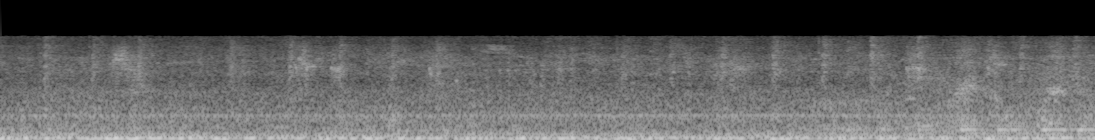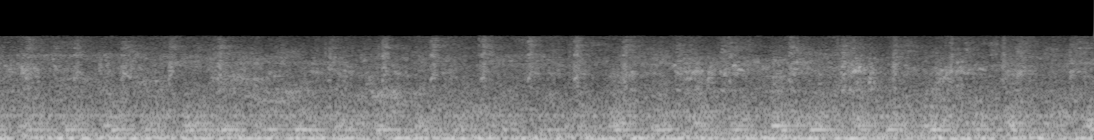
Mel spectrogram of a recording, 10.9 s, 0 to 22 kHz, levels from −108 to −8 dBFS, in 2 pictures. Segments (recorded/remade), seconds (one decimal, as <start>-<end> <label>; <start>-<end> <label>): 0.0-1.4 remade; 1.4-2.0 recorded; 2.0-2.5 remade; 2.5-6.7 recorded; 6.7-9.3 remade; 9.3-9.9 recorded; 9.9-10.9 remade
